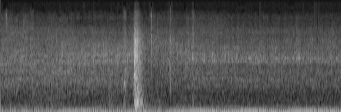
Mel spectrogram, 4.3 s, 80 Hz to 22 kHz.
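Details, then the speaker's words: 2001 US-spec VW Jetta VR6 wagon (12-valve) idling with the hood open: a steady, even low rumble with no knocks or misses and one thump midway; normal smooth idle. "Sounds smooth though."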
